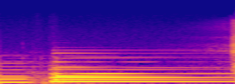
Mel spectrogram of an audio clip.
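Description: Slow R&B beat opening on held keyboard chords: a chord fades out and a new one comes in about half a second in, then rings on, slowly fading.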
